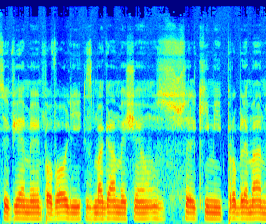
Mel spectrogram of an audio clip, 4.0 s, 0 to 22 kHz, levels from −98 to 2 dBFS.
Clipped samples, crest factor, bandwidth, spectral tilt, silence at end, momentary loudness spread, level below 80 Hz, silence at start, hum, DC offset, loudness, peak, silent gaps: under 0.1%; 16 dB; 17.5 kHz; -5 dB/octave; 0 s; 3 LU; -52 dBFS; 0 s; none; under 0.1%; -18 LUFS; -2 dBFS; none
